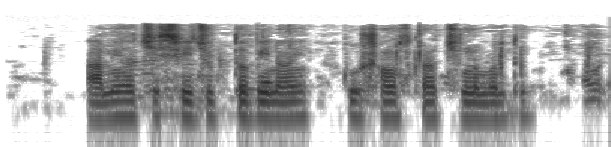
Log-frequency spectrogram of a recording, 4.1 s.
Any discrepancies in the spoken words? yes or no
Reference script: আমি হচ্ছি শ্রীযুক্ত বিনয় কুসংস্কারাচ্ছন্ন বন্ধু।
no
